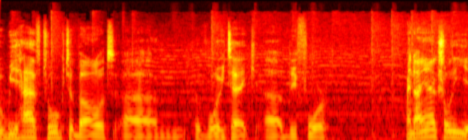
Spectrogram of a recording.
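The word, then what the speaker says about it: Wojtek: He's called Voeek. Uh oh, pronounced Voytech.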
